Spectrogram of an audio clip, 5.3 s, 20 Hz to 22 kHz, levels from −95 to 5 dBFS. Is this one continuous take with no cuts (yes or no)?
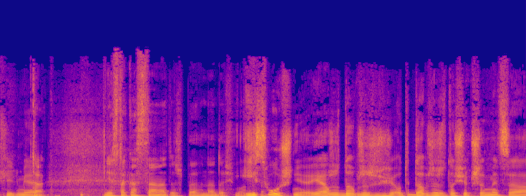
no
